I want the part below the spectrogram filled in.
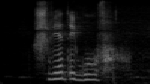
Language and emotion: Russian, neutral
